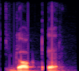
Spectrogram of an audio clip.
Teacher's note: just after uttering the word we gradually rise our pitch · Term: rising intonation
